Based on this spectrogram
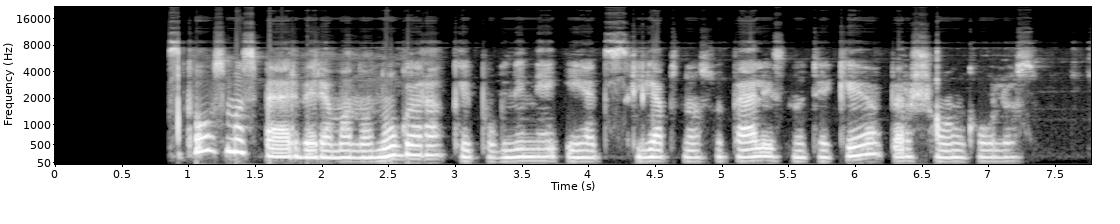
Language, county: Lithuanian, Alytus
